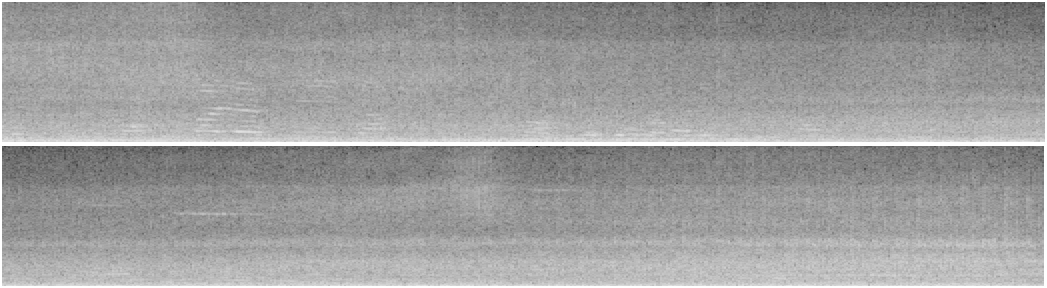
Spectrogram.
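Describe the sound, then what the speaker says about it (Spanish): Dense road traffic on a diverted street in Havana, Cuba, heading toward a fair on Calle Galiano: a continuous roar of passing cars, trucks and buses, loud and close, with voices mixed in. "Esta afluencia de tráfico se debe a que está desviado."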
